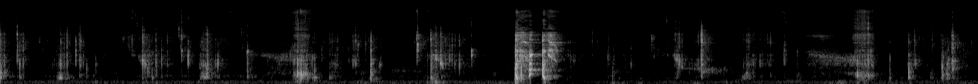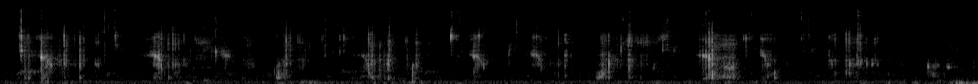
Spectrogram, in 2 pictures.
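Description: Close-up mouth sounds of eating a thick wet clay paste off a spoon: rapid wet smacking and chewing, with a louder burst about five seconds in.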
